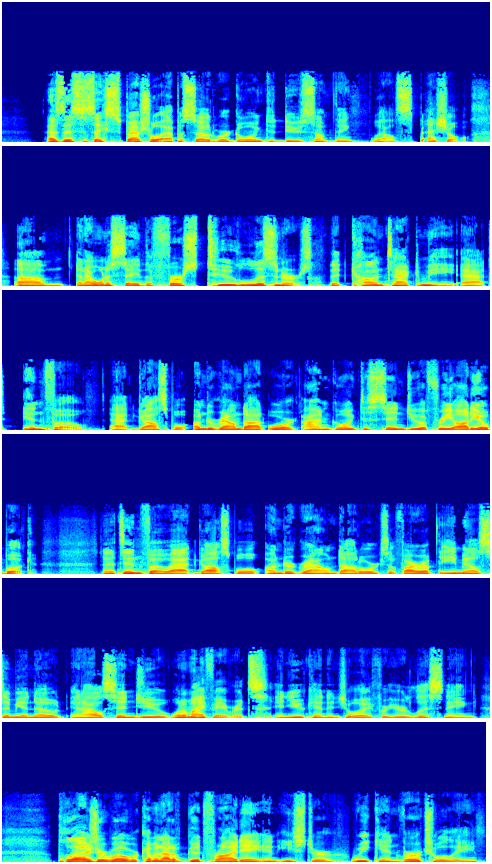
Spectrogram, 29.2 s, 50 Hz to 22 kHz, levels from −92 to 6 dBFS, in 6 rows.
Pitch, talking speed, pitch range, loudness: 110 Hz, 160 wpm, 100-130 Hz, -15 LUFS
